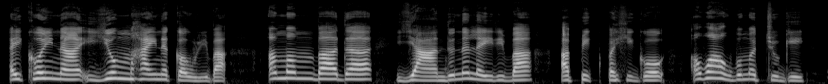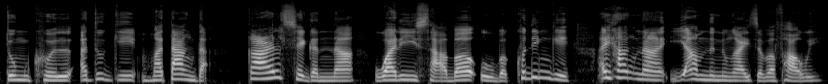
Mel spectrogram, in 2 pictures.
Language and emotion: Manipuri, happy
